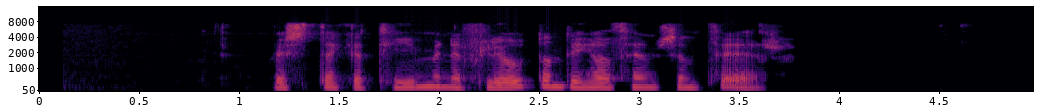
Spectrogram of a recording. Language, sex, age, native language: Icelandic, female, 50-59, Icelandic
